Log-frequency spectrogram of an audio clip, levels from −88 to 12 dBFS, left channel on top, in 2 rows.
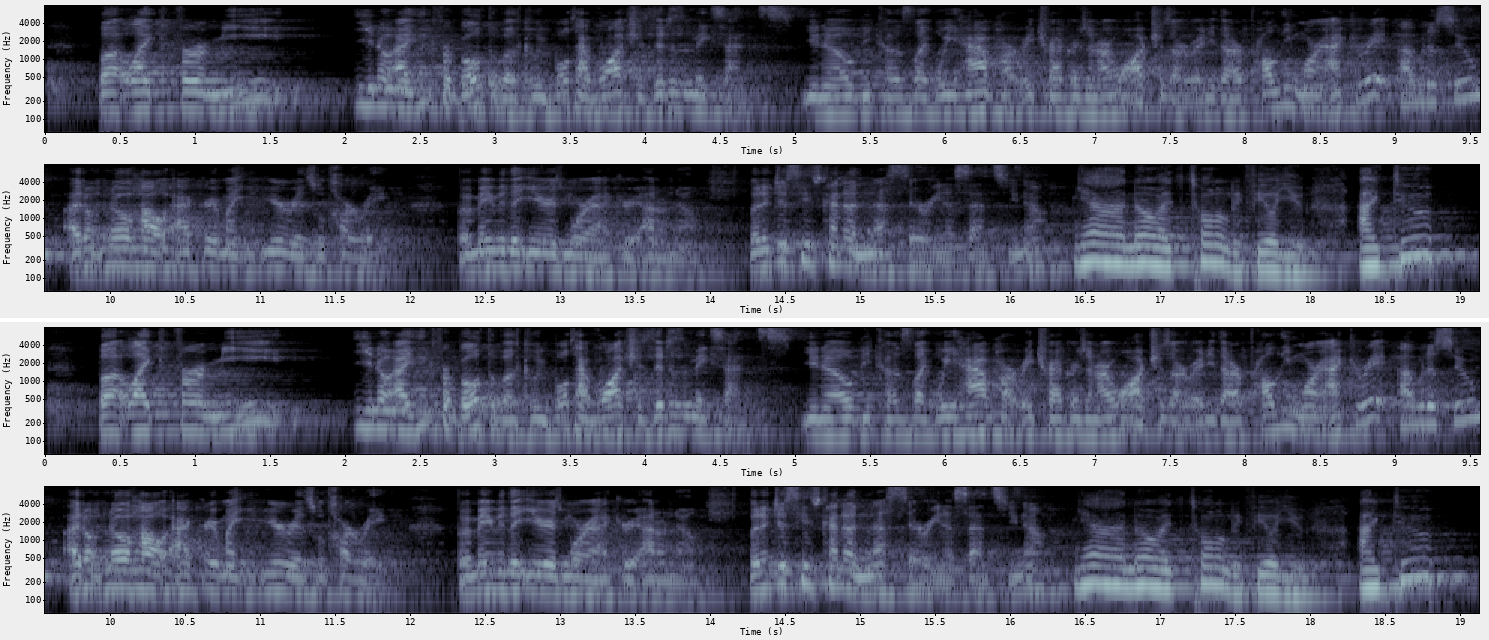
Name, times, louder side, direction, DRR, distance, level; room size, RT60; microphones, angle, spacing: voice 1, 0.4-1.6 2.1-16.2, right 1 dB, 60° right, 2 dB, 2.3 m, -33 dB
voice 2, 16.4-18.0 18.3-18.8, left 1 dB, 30° left, 9 dB, 0.9 m, -28 dB
23.5 x 21.5 x 8.8 m, 1.2 s
head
